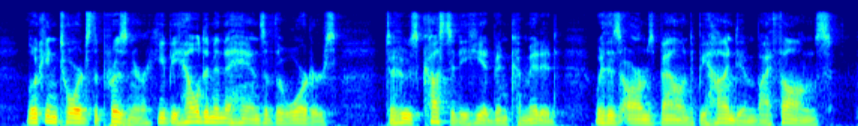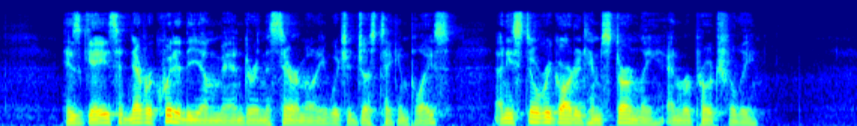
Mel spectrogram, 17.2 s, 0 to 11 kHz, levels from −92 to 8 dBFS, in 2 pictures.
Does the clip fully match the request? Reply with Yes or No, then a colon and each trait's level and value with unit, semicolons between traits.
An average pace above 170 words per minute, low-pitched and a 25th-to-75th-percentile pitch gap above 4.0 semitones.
Yes: average, 180 wpm; very low, 95 Hz; average, 4.5 semitones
